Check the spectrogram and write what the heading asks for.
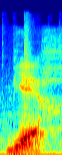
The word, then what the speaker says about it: bière: Cerveja, bière, bière. Você não pronuncia bière, igual muita gente fala que fala francês, é só você forçar na última.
